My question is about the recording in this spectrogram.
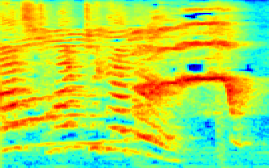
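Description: A young child's loud, high-pitched squealing voice, gliding up and down and ending in a held high squeal that stops abruptly.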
